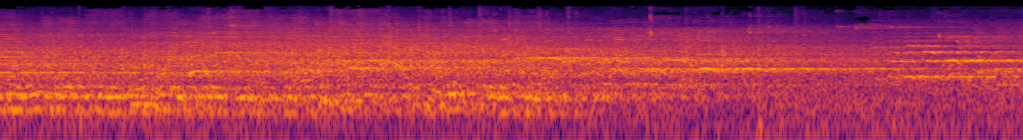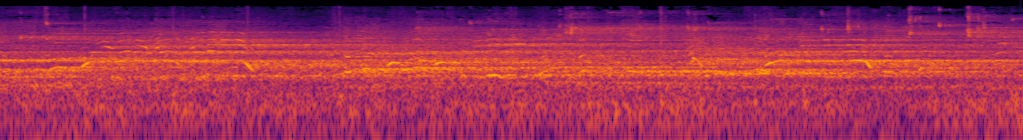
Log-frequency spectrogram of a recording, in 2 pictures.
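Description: A crowd cheers and murmurs in a large echoing hall.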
